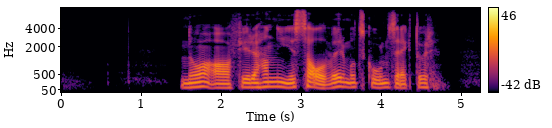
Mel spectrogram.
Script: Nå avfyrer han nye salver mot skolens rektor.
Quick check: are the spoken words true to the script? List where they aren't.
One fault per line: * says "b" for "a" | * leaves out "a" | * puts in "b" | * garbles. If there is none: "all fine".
all fine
